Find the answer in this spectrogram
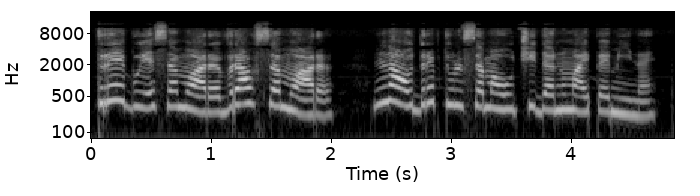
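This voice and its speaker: A woman doing a desperate condemned man shouting. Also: high voice, expressive, dry recording. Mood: frantic. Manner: shouting in panic.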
